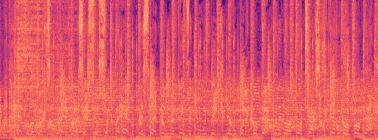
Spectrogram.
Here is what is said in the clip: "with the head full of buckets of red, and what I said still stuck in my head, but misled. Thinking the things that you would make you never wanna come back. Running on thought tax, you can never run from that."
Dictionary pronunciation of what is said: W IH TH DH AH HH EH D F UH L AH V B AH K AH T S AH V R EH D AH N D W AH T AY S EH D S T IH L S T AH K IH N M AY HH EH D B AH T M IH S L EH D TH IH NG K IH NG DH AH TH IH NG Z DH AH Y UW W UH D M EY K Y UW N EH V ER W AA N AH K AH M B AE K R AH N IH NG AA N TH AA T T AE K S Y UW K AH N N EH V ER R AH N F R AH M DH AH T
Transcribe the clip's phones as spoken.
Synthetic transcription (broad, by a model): W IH DH AH HH EH D F UH L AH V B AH K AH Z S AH R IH D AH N W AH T AY S EH D S T IH L S T AH K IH M AY HH EH D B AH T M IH S L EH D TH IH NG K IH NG DH AH TH IH NG Z DH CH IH W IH D M EY K Y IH N EH V ER W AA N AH K AH M B AE K W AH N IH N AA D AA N T AE K S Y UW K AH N N EH V ER W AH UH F R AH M DH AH T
